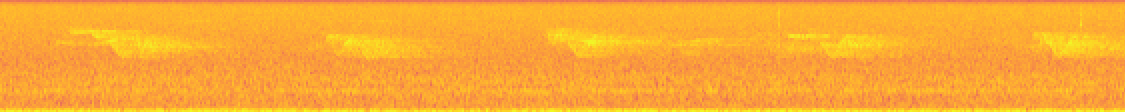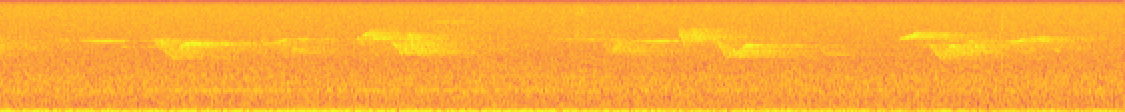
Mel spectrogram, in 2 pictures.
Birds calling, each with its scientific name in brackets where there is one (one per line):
Red-eyed Vireo (Vireo olivaceus)
Black-capped Chickadee (Poecile atricapillus)
Eastern Wood-Pewee (Contopus virens)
